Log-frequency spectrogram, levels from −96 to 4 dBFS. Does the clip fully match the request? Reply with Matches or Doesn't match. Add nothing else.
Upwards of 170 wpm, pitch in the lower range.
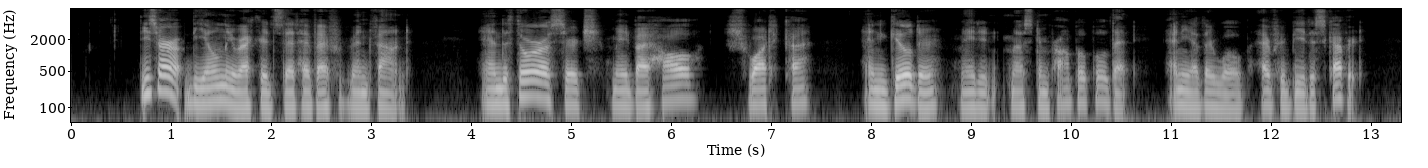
Doesn't match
